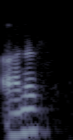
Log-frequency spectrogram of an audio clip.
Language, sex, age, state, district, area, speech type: Kashmiri, male, 30-45, Jammu and Kashmir, Anantnag, rural, conversation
